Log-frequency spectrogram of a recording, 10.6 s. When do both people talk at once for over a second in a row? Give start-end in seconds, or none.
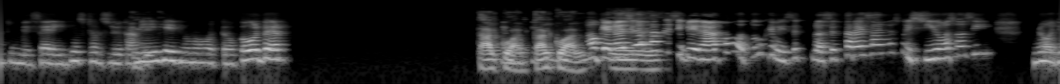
none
